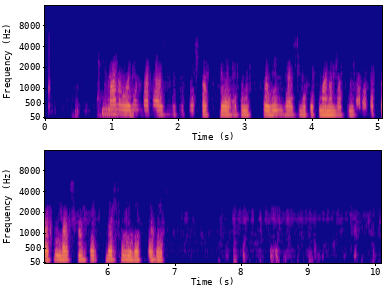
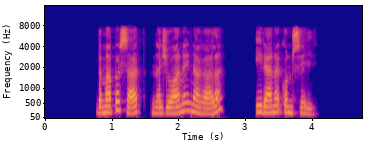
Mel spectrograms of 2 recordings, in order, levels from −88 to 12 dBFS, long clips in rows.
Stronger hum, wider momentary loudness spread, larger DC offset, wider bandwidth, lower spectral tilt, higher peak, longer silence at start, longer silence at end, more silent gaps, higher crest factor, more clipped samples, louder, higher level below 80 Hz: neither; about the same, 11 LU vs 11 LU; neither; second, 2.6 kHz vs 8.2 kHz; first, -13.5 dB/octave vs -3.5 dB/octave; second, -12 dBFS vs -2 dBFS; about the same, 0.85 s vs 0.75 s; first, 1.55 s vs 0.7 s; second, none vs 2.82-3.15 s; about the same, 20 dB vs 16 dB; neither; second, -29 LUFS vs -17 LUFS; second, -64 dBFS vs -56 dBFS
